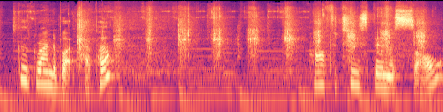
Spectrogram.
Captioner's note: pepper mill grinding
